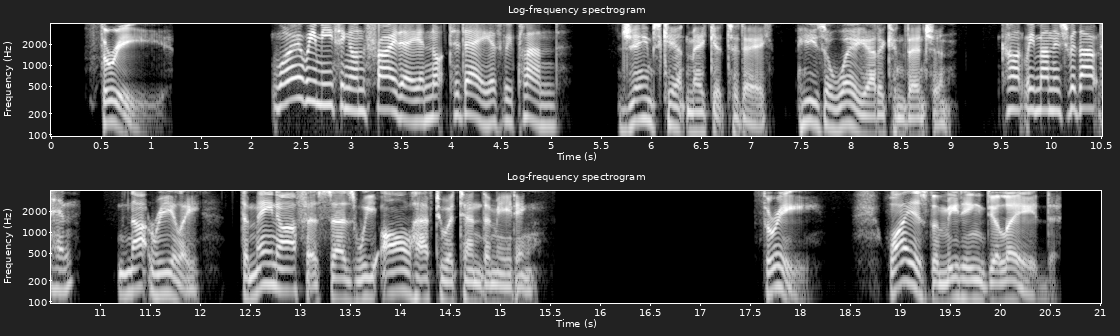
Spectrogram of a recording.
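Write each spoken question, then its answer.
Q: Why is the meeting delayed?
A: James is away at a convention and everyone must attend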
